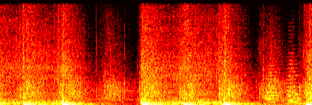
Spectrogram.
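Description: Pipe band drums beating a marching rhythm, heavy low strikes about two a second, while the bagpipes are silent between tunes.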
